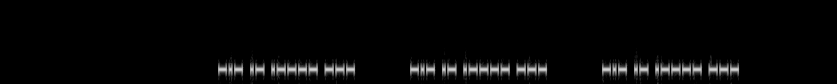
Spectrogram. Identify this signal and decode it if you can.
Morse code, heard as a keyed tone, about 46 wpm, 700 Hz. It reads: KA1O KA1O KA1O
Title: USA Call Signs - 4 Characters - Repeated 3x - 45wpm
